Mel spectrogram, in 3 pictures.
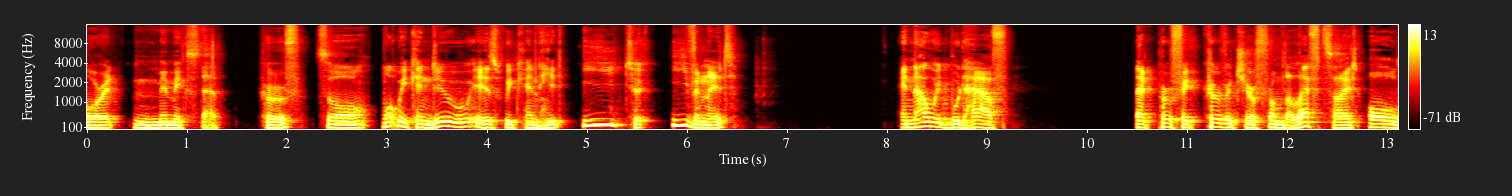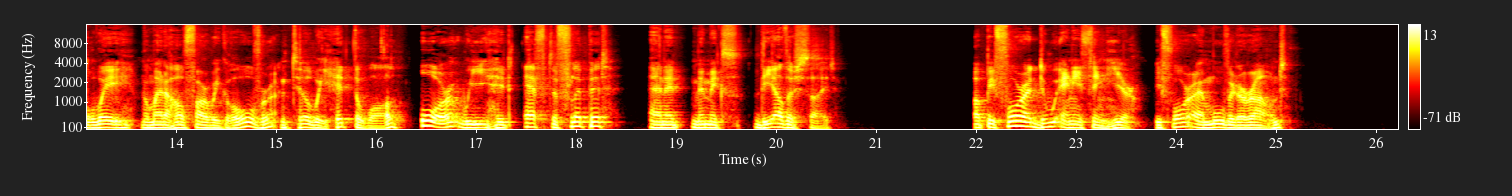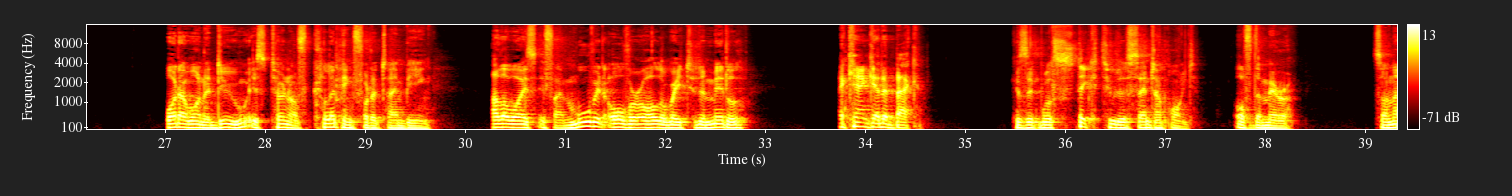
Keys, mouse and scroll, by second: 26.0 middle click, 28.7 click.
